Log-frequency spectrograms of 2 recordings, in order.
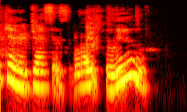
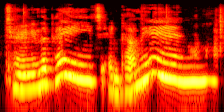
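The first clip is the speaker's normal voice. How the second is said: slow invitation; 6 semitones higher, slower than usual. Acted. Moon invites.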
